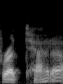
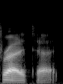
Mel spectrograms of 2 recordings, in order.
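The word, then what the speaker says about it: Rattata: uh uh anime so I'm just going to call it ratat even though it's not spelled that way radatat unless it's pronounced ratata I don't know I can't remember I'm pretty sure it's Ratatat that's what I've always called it anyway Ratatat there we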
